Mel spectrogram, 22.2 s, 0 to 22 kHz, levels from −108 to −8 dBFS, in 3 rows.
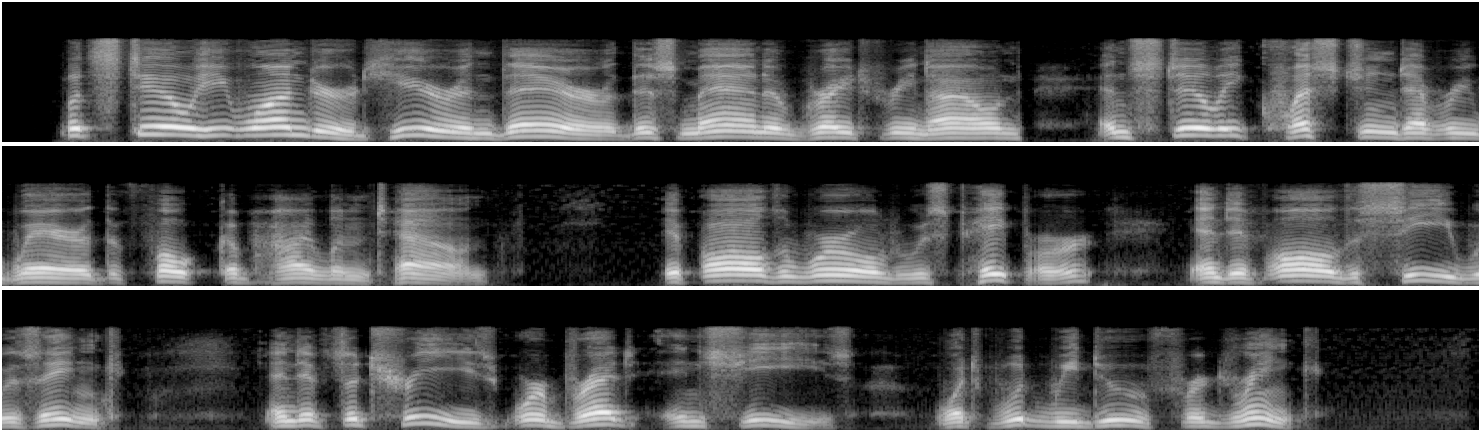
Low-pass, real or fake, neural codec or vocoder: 7.2 kHz; fake; codec, 16 kHz, 0.9 kbps, LongCat-Audio-Codec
